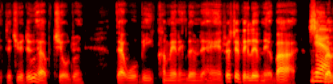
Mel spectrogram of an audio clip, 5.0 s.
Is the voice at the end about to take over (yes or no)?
yes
